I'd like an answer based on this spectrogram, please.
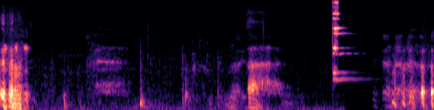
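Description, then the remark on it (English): A single bright clink of glasses in a toast rings out near the end in a recording studio, its tone briefly lingering, set among murmured voices, gasps and laughter from a small group. “Cheers to the mighty …”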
